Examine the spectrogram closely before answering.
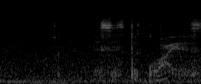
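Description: A woman speaks briefly close by.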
